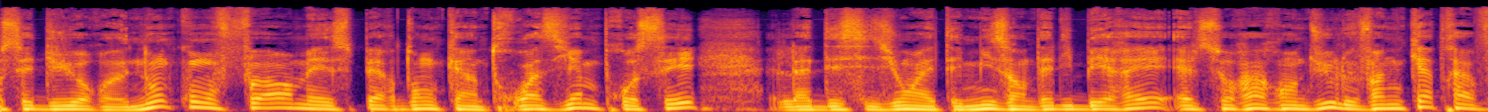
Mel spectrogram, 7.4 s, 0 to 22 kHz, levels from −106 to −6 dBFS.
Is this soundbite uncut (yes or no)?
yes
